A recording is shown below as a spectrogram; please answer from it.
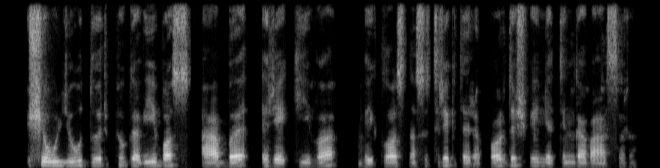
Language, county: Lithuanian, Klaipėda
